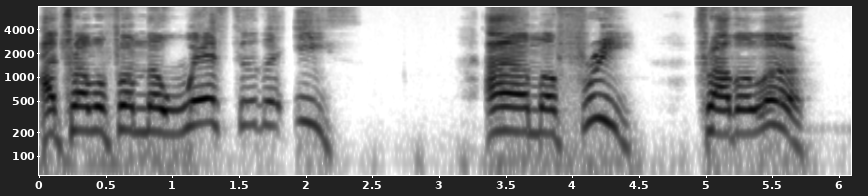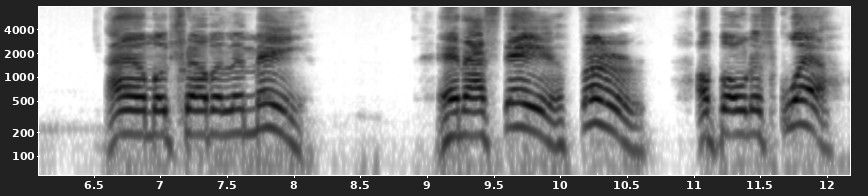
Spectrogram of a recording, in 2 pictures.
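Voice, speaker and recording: A male radio host speaks in a high voice at a slow, deliberate pace. He delivers motivational spoken word with preachy emphasis, returning to catchphrases. The sound is close and dry. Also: dry recording.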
